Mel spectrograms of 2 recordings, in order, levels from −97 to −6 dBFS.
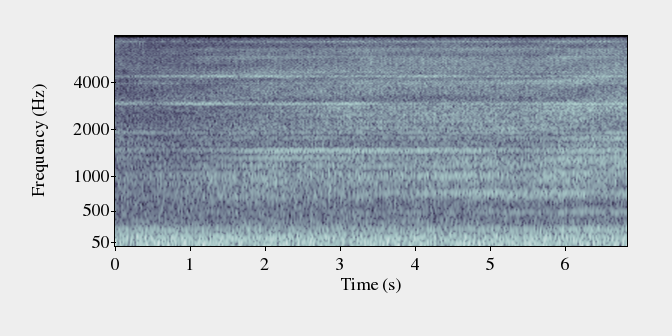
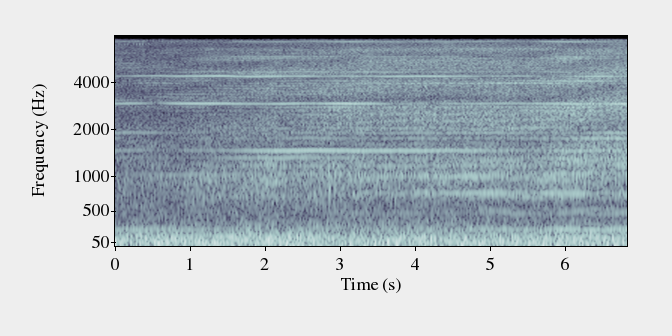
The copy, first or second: first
